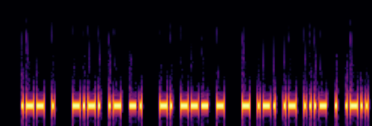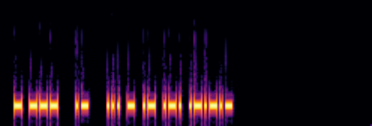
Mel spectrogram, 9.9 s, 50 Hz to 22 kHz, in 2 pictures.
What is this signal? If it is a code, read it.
Morse code, heard as a keyed tone, about 36 wpm, 700 Hz. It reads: WE CAN NOT TRAVEL TO A STAR.
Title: Sentences from Top 1000 Words - Review Part 2 - 35wpm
